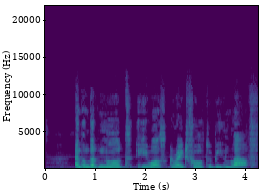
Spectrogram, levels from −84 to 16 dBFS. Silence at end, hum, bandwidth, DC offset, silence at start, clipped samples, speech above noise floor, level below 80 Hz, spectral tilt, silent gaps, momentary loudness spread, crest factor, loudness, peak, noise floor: 0 s; none; 13 kHz; under 0.1%; 0.6 s; under 0.1%; 30 dB; -68 dBFS; -5.5 dB/octave; none; 11 LU; 22 dB; -36 LUFS; -16 dBFS; -67 dBFS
